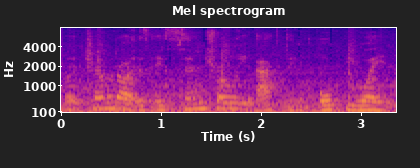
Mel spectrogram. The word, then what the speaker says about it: tramadol: subscriptions and she was writing prescriptions for tramadol traverdoll is an opioid analgesic okay wait let me say it right because i'm i'm not a veterinarian right but tramadol is a centrally acting opioid analgesic parasite and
